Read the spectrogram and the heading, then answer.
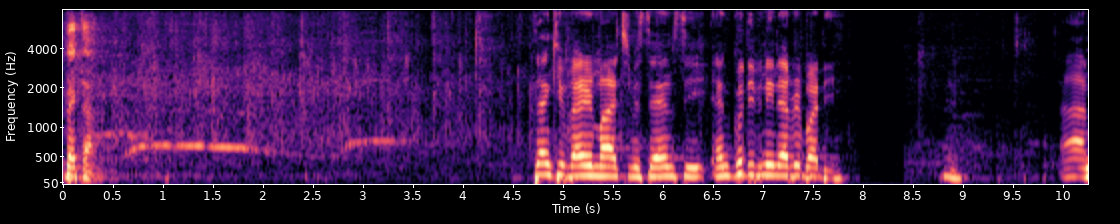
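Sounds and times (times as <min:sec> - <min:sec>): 
speech: 0:00.0 - 0:00.5, 0:04.7 - 0:07.9, 0:08.8 - 0:09.1, 0:10.0 - 0:10.2
audience applauding: 0:00.0 - 0:05.0.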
